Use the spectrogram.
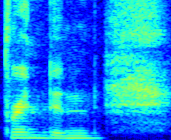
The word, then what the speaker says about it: Brendan: Uh but Brandon Frasier uh I always say his name wrong. Brendan, he uh was immaculate in that movie.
